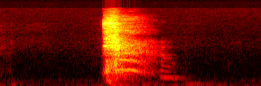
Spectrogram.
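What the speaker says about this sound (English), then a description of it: "Wait, I have to sneeze. It's going to be loud." A single loud human sneeze, one sharp close burst that quickly trails off in a short breathy tail, with near silence before and after.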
